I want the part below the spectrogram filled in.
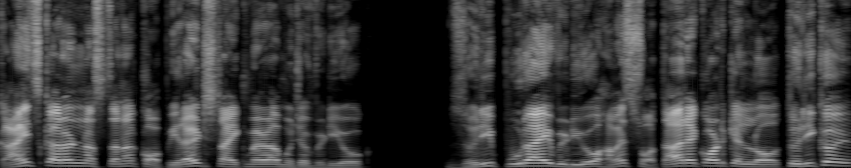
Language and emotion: Goan Konkani, angry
